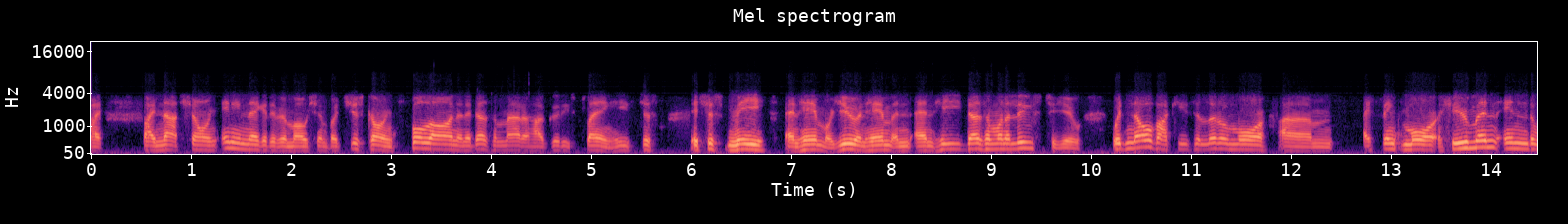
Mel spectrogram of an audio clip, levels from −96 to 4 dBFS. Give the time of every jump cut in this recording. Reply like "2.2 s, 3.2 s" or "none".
11.8 s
